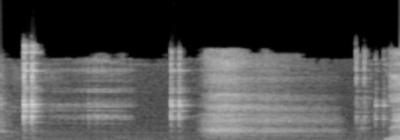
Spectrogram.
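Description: A person's audible breath, a soft breathy sigh or intake lasting just under a second, just before speech begins. A faint click comes shortly before it.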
